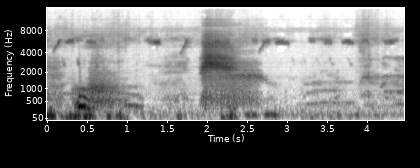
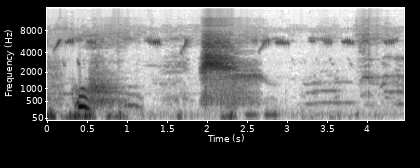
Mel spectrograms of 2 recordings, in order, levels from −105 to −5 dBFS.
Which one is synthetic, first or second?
first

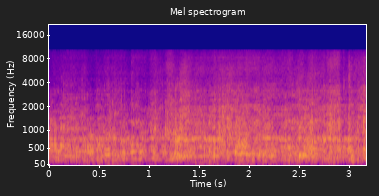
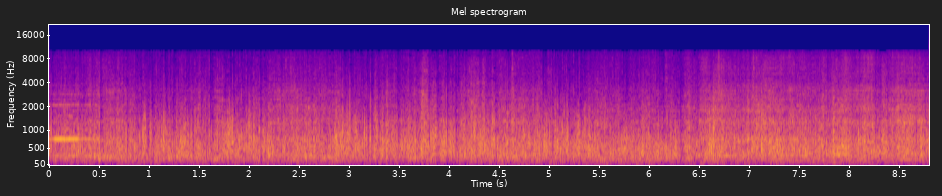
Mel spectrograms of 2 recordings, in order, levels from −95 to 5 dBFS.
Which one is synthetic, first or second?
first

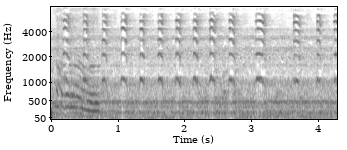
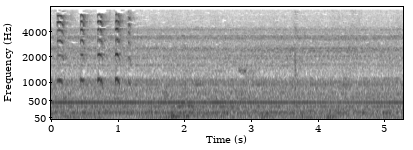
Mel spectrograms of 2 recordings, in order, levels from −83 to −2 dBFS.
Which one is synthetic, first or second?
first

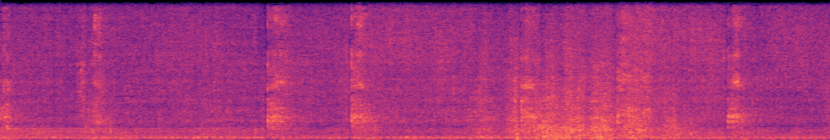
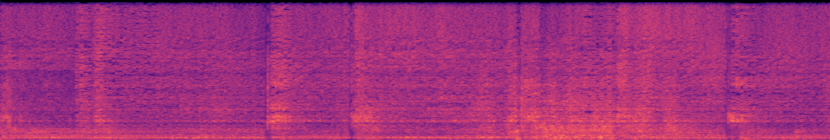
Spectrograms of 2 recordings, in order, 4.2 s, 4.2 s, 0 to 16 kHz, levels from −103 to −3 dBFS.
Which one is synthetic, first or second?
second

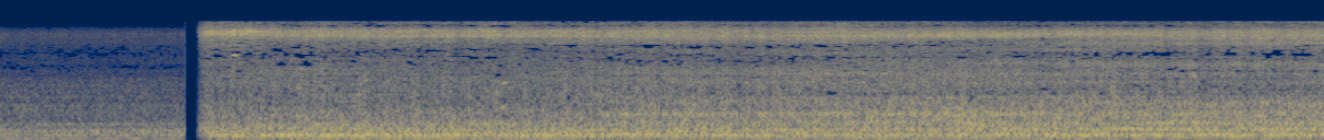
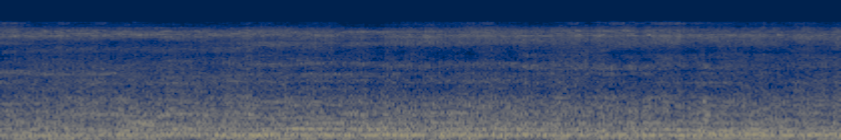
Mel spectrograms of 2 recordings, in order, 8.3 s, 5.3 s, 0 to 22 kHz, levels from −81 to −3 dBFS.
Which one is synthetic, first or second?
second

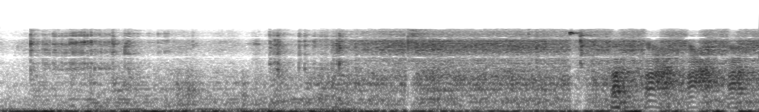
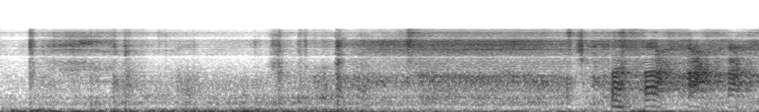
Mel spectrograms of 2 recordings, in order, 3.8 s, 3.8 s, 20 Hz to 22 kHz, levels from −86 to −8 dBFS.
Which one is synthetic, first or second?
second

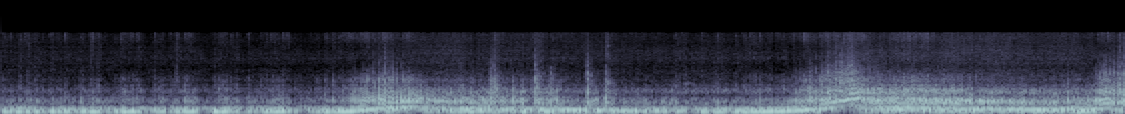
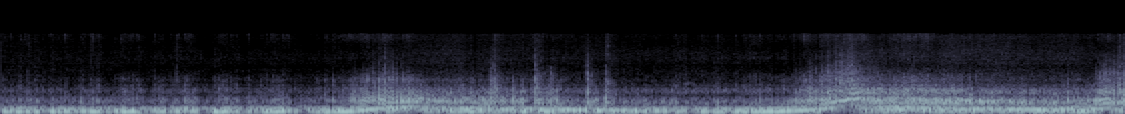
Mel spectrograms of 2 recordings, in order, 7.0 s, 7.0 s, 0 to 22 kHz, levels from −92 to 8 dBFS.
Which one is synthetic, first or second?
second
